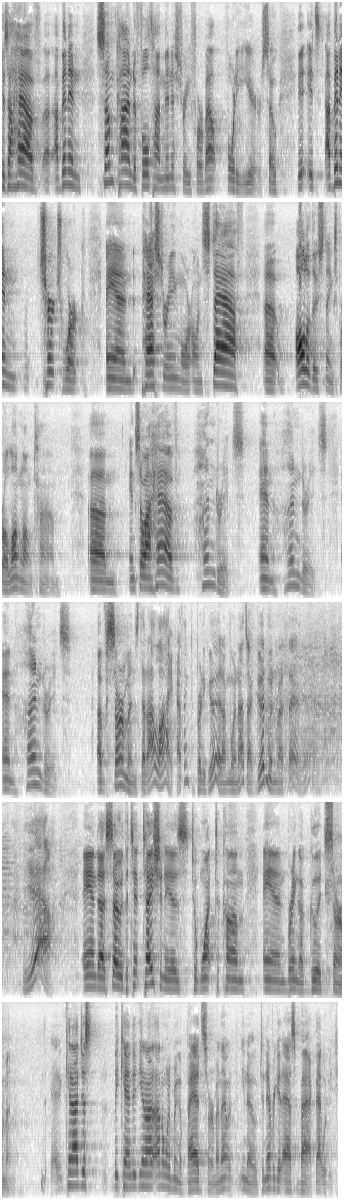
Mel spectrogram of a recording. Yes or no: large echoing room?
yes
